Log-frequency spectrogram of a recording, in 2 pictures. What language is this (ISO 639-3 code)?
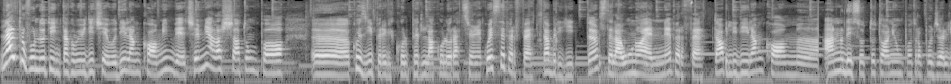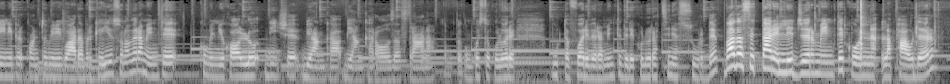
ita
